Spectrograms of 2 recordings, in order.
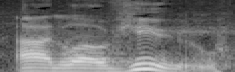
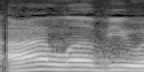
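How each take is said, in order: First: "you" drawn out with a falling tune; slow line, weight landing on "you"; stress on YOU. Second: "I" lifted higher as the strongest word; stress on I. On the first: Teacher showing love that depends on the object, stress on "you". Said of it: "stress is on the direct object". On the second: Teacher showing virtuous human love, stress on "I". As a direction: lean on "I", not on "you". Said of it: "stress has to be on the subject". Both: Shown as a demonstration.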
